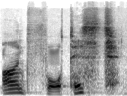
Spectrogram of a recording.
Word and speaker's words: antwortest: Then we have du antwortest with the st at the end, but with that e as something of a phonetic cushion, which allows us to pronounce the word more easily than if it was missing.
